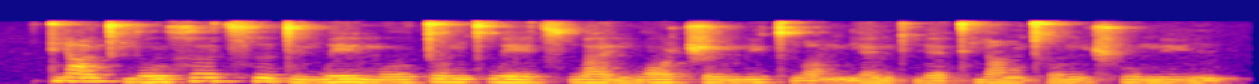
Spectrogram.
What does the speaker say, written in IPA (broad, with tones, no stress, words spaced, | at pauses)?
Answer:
t̪jɑ˥ʊ̯t̪ʰjo˧˥ʊ̯xɤ˥ t͡sʰɹ̩˥˩t̪y˩n̪we˥˩ɪ̯mo˧˥ʊ̯ t̪ɤ˥ŋkʰwe˥˧ɪ̯t͡sʰwa˥˩ɪ̯ mwɔ˥ʈ͡ʂɻ̩˥˧ my˥˩kʰwɑ̰˨˩ŋn̪jɛ˥˩n pʰɥɛ˧˥ t̪ʰjɑ˥˩ŋt̪ʰɤ˥ŋʈ͡ʂʰu˥˧n̪y˥˩n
